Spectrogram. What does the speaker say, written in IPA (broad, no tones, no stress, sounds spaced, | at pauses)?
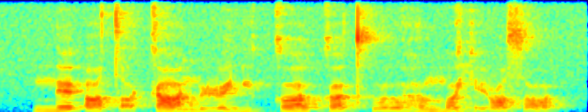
n ɜ ʔ ɔ tˤ ṵ k ɑ ŋ ʊ ɭ ʌ lʲ u k ɔ lˠ k ɒ tʰ u lˠ ɑ̤ lˠ m ɔ j ɛ̰ ɭ ɒ sˤ ʊ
